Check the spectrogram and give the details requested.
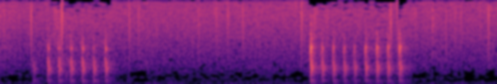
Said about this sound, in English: I'll knock.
